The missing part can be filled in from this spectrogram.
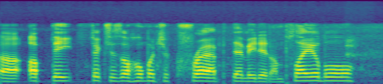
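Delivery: ordinary talk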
